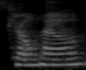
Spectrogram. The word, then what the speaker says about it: Kelhound: My Twitter that I am just spamming cautionary fables on right now is Kelhound, which is spelled like hellhound but with a K.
